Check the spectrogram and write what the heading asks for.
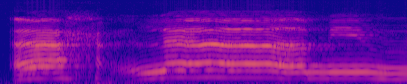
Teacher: Apa maksud iqlab? Ditukarkan daripada bunyi nun kepada bunyi mim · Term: hukum iqlab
